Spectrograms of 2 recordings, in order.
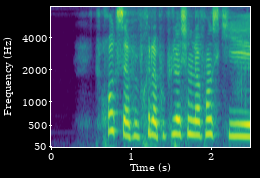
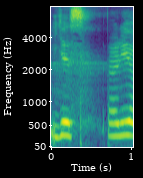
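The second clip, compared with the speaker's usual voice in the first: ordinary delivery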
